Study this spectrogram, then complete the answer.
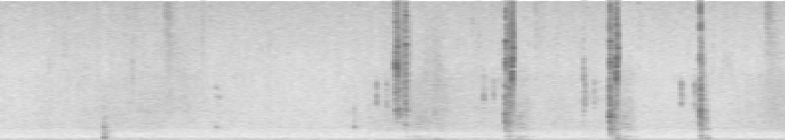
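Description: Short interface clicks sound as menus open and close.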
